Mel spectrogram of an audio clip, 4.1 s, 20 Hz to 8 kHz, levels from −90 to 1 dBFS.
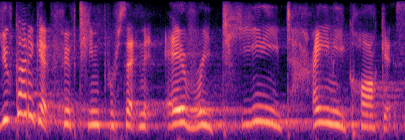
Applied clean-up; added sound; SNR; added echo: none; none; none; none.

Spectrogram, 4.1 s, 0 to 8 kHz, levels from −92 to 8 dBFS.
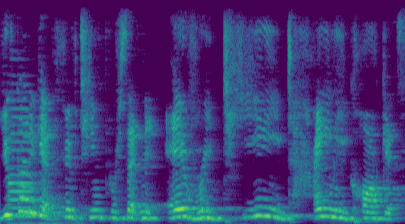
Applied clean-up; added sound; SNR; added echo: classical method WPE with log-MMSE.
